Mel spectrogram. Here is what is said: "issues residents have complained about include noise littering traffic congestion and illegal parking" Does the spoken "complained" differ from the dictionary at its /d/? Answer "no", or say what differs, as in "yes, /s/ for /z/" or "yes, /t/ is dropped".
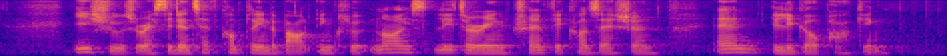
no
